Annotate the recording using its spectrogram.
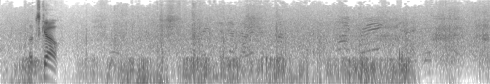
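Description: Boots crunch on snow.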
